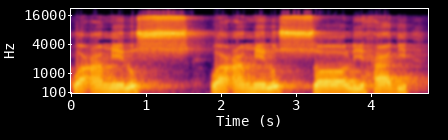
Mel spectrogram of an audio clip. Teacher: kita langsung di idghamkan masuk ke huruf shod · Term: Idgham Syamsiah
